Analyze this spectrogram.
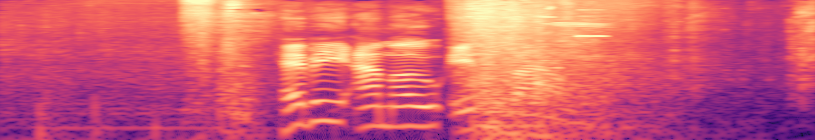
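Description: A heavy gun fires with a deep boom.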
